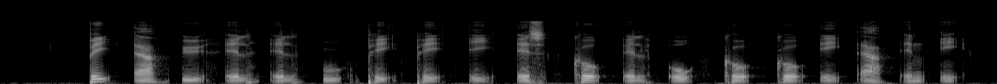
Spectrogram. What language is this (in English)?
Danish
